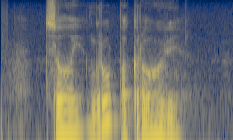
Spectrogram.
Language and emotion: Russian, sad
